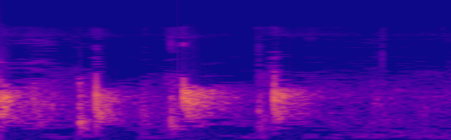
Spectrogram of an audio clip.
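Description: Footsteps: about four sharp heel taps on a hard floor, roughly half a second apart, each ringing briefly.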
